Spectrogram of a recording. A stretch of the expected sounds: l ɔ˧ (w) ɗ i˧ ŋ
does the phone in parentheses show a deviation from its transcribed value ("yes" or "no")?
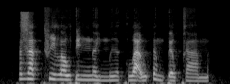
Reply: no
